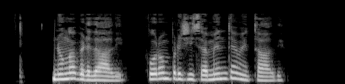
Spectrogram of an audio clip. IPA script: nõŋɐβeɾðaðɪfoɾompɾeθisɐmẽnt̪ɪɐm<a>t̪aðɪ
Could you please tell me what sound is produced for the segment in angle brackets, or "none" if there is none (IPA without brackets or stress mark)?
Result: e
